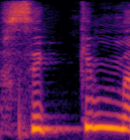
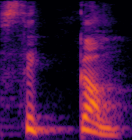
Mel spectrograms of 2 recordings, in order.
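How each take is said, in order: First: It sounds like the place name Sikkim. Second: It ends in a short 'am' sound. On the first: The speaker calls it wrong. "अब सिक्किम मत कर देना" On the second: The speaker calls it right.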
